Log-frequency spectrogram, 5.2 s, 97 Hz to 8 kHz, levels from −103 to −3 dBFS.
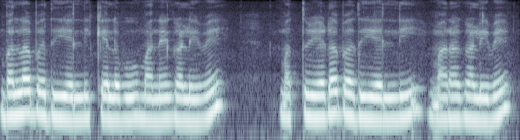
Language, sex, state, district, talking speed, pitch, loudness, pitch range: Kannada, female, Karnataka, Bangalore, 70 wpm, 195 Hz, -13 LUFS, 185-210 Hz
